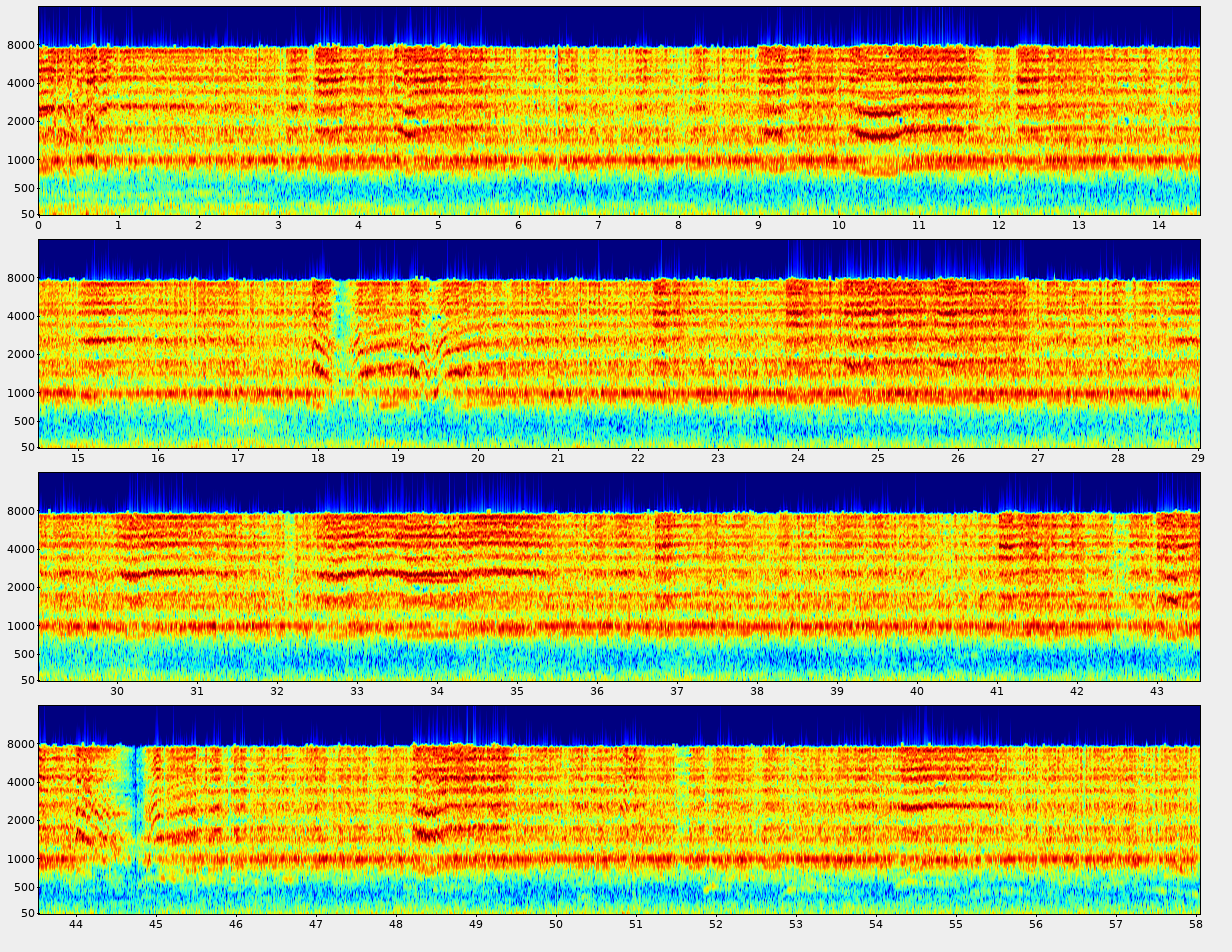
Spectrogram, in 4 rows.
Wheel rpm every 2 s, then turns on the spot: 220, 230, 230, 230, 230, 230, 230, 230, 210, 150, 220, 230, 230, 230, 230, 230, 220, 230, 230, 230, 230, 230, 120, 230, 230, 230, 240, 230, 230.
none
